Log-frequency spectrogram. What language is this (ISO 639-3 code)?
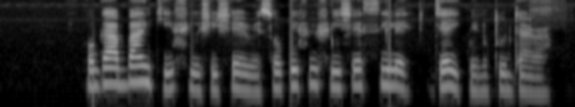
yor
